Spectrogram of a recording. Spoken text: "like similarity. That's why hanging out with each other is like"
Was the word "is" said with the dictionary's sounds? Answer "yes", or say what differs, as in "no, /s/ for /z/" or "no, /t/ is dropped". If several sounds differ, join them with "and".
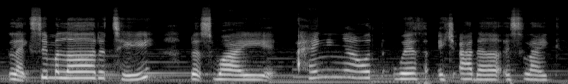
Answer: no, /s/ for /z/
